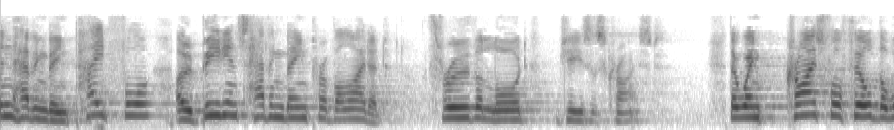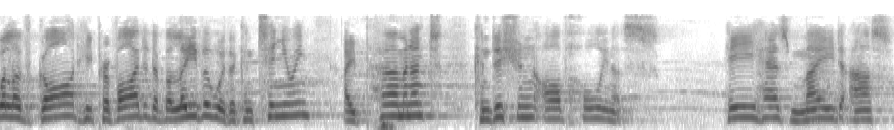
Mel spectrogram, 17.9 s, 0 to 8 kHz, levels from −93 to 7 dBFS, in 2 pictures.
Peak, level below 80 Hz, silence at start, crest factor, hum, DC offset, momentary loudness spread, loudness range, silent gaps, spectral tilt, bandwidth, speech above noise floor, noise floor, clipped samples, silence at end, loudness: -12 dBFS; -58 dBFS; 0 s; 18 dB; none; under 0.1%; 13 LU; 7 LU; none; -9.5 dB/octave; 5.8 kHz; 38 dB; -68 dBFS; under 0.1%; 0.05 s; -30 LUFS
